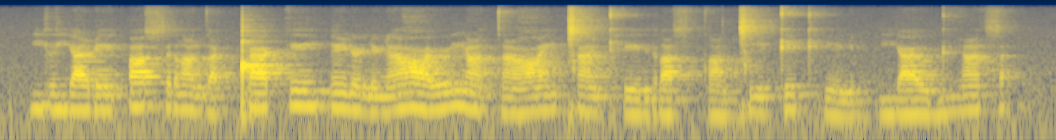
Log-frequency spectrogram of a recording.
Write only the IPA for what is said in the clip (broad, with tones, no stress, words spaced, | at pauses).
jɘ˧ja˧ɽe˧ ʔə˞˦sˤrĩ˧dˤɘ˨ǃa˦ kẽ˦i̯ʔẽ˧ɽə˞˨ɳɾɘ˨ɳ ã˦ʕə˞˨˦ŋẽ˨ tˤĩ˨ ʕẽ˦ǀã˧ʈʰe˨rɘ˨sˤ tˤẽ˨ǀi˧ʈi˦ʈʰĩ˨ɳ | ja˨u̯ ɖʱĩ˧sˤ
